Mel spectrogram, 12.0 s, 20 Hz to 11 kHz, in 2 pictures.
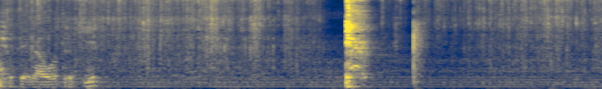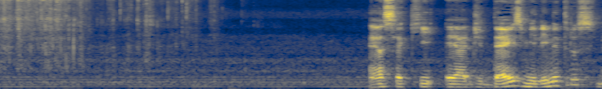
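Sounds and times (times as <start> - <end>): plastic bag crinkling: 0.0 - 8.4
person coughing: 3.4 - 3.9.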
